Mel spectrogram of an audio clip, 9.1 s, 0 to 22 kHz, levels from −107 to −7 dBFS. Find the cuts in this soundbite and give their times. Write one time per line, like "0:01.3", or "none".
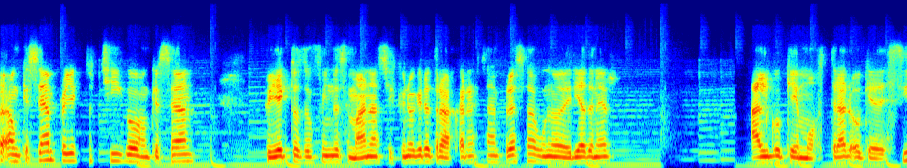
none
